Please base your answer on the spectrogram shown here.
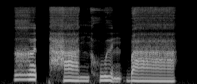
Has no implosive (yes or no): no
